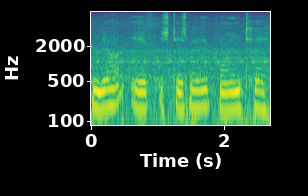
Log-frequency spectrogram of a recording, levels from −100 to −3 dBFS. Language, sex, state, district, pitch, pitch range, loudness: Hindi, male, Uttar Pradesh, Lucknow, 165 Hz, 160-175 Hz, -14 LUFS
